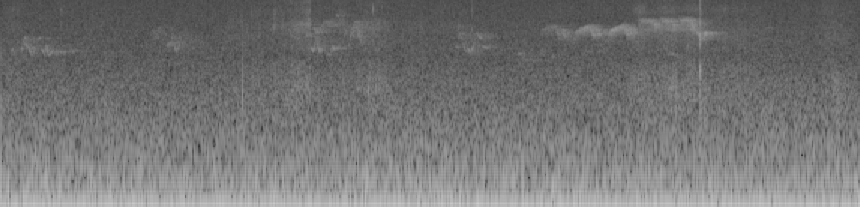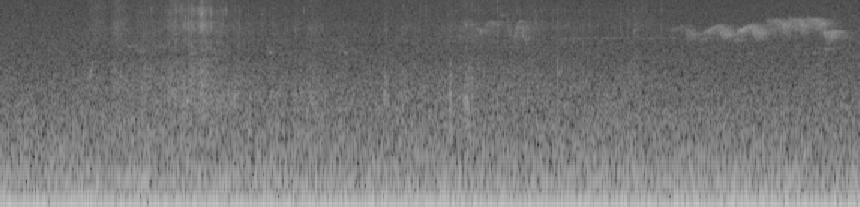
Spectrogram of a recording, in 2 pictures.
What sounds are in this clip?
Red-eyed Vireo, Magnolia Warbler, Northern Parula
